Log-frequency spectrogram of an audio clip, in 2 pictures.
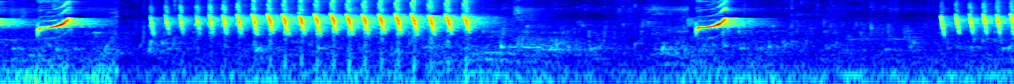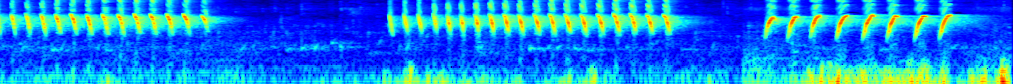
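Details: Bar-winged prinia in ngebren song meant as a tutor for young prinias: an upslurred note followed by a dense, buzzy trill lasting under two seconds, repeated three times, ending in a string of clipped notes.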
